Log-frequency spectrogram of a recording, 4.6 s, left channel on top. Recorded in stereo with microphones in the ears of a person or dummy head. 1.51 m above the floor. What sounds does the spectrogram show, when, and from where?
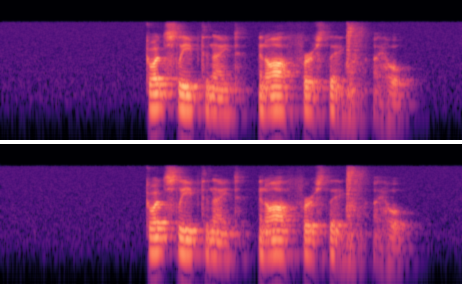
1.5 s a man speaking: 15° left (ahead or behind), 0.8 m
3.5 s a dropped coin: 5° right (ahead or behind), 2.5 m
